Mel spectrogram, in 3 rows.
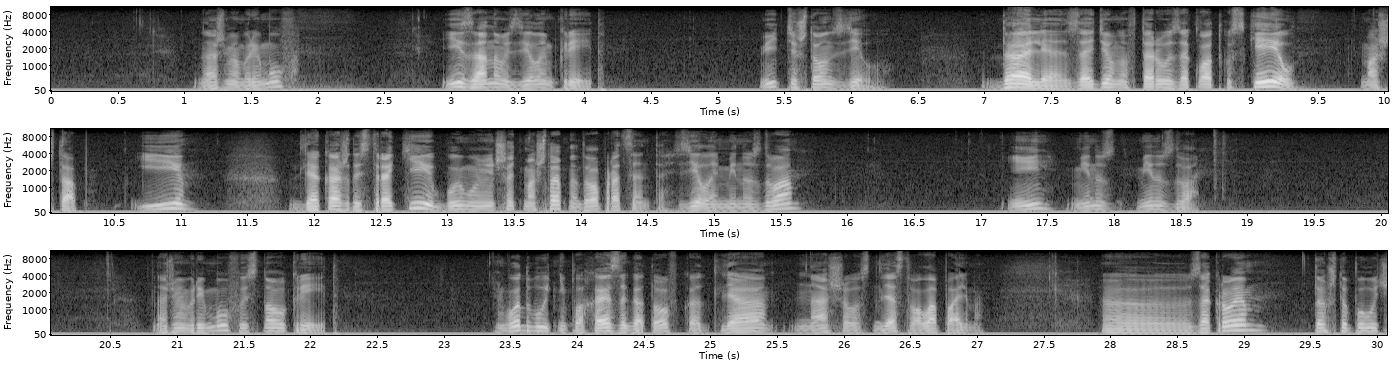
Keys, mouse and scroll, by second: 1.1 click, 3.6 click, 4.7-5.3 scroll up 1, 8.7 click, 10.4 click, 13.5 -, 14.7 2, 15.1 Return, 16.7 click, 17.8-18.7 typing, 20.7 click, 21.5 click, 28.8 click, 29.4 click.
